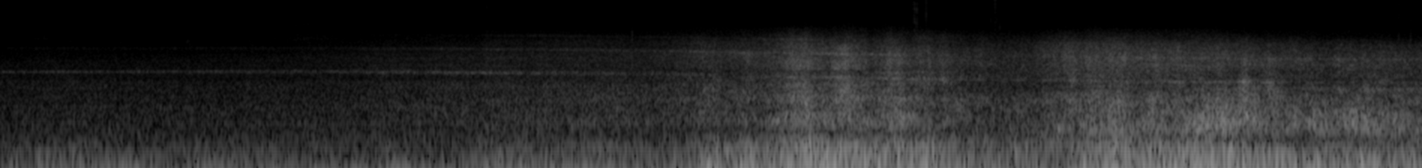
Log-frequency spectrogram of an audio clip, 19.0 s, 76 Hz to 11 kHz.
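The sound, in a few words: TUI Boeing 737 MAX 8 taking off, engines roaring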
